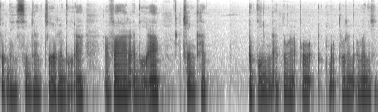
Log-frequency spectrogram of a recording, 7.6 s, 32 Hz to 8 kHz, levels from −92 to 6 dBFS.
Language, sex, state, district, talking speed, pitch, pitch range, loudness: Mizo, male, Mizoram, Aizawl, 190 wpm, 85 Hz, 80-90 Hz, -25 LUFS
